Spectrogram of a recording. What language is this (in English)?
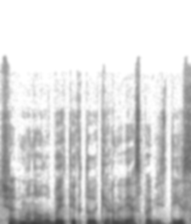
Lithuanian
